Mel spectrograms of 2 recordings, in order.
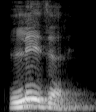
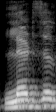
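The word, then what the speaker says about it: ledger: लेजर, ये लेडजर नहीं पढ़ेंगे, इसको हम लेजर पढ़ेंगे क्योंकि डी के बाद क्या आ रहा है?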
